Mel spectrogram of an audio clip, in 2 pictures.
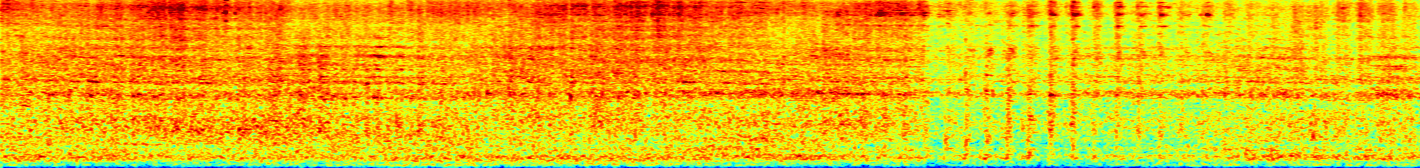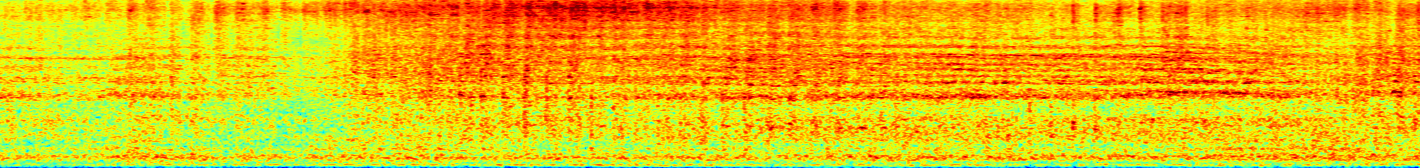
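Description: Freight wagons of a long goods train rolling past close by: steady noise of steel wheels on the rails, with a short stretch of rhythmic pulsing where the sound dips briefly about ten seconds in.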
